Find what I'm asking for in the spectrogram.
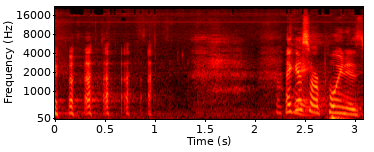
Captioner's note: laughs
